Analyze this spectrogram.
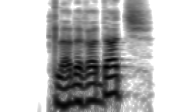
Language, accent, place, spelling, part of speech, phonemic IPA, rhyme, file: German, Germany, Berlin, Kladderadatsch, noun, /kladəʁaˈdat͡ʃ/, -at͡ʃ, De-Kladderadatsch.ogg
- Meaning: chaos; junk, stuff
